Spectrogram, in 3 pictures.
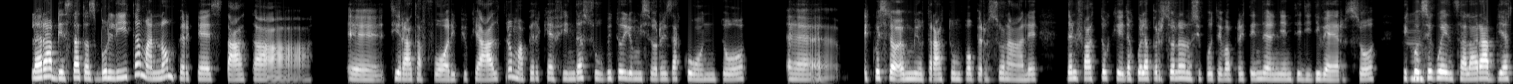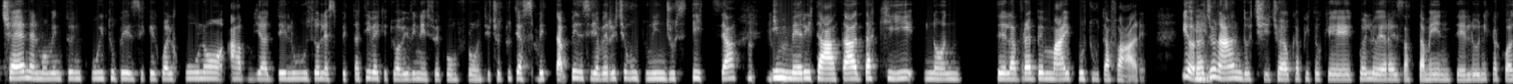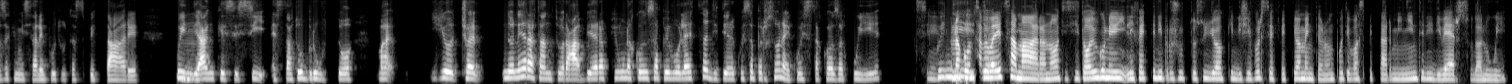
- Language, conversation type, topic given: Italian, podcast, Ricominciare da capo: quando ti è successo e com’è andata?
- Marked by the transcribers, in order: other background noise; "cioè" said as "ceh"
